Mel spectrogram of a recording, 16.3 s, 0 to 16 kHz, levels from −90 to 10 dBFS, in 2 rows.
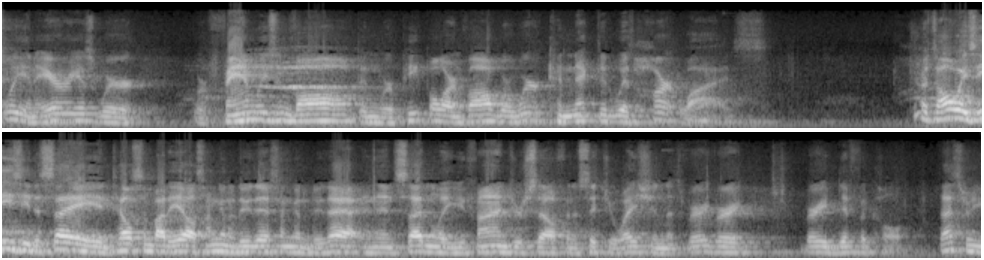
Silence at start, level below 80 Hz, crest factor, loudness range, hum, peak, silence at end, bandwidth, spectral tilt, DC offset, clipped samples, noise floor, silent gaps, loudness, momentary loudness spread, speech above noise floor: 0 s; -42 dBFS; 14 dB; 9 LU; none; 0 dBFS; 0 s; 13 kHz; -5.5 dB/octave; under 0.1%; 0.1%; -47 dBFS; none; -14 LUFS; 14 LU; 33 dB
